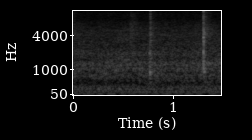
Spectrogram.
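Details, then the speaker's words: 1830s Ephraim Downs pillar-and-splat shelf clock, wooden works, unserviced, runs about 5 minutes: soft ticks with unequal tick-tock gaps, uneven cadence; out of beat, fixable by slightly bending the rod; dry bushings suspected. "The cadence is a little off, which is adjustable by bending this rod very slightly. You can hear it's kind of uneven."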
